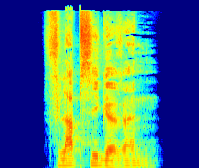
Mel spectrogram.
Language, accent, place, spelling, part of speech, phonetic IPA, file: German, Germany, Berlin, flapsigeren, adjective, [ˈflapsɪɡəʁən], De-flapsigeren.ogg
- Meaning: inflection of flapsig: 1. strong genitive masculine/neuter singular comparative degree 2. weak/mixed genitive/dative all-gender singular comparative degree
